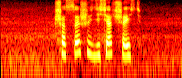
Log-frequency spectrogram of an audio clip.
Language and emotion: Russian, neutral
